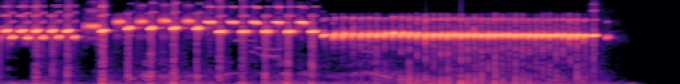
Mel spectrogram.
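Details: Canary singing in a training recording: quick paired chirps and loud clipped whistled notes at a steady beat. These give way to a long, fast, even rolling trill that stops abruptly.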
